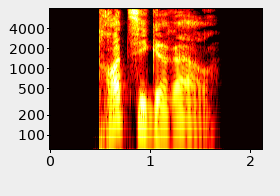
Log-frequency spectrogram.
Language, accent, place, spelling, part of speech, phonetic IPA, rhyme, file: German, Germany, Berlin, trotzigerer, adjective, [ˈtʁɔt͡sɪɡəʁɐ], -ɔt͡sɪɡəʁɐ, De-trotzigerer.ogg
- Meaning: inflection of trotzig: 1. strong/mixed nominative masculine singular comparative degree 2. strong genitive/dative feminine singular comparative degree 3. strong genitive plural comparative degree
